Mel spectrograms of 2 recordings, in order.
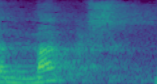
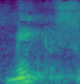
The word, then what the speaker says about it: Mx: So it's either Mrs. or Mr. You pronounce it, according to the gurus, either mux, mix or mux, which is the only unstressed schwa in English.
